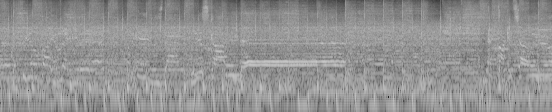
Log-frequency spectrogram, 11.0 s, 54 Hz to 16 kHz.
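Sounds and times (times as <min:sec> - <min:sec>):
punk rock band playing: 0:00.0 - 0:11.0.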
